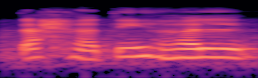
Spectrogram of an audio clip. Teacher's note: جو موٹے پیٹ والی ہا ہے اس میں سیٹی کی آواز نکلے گی، حلق کے درمیانی حصے سے ادا ہوگا۔ جو دو چشمی والی ہا گول ہا ہے اس کو ہم بھاری آواز کے ساتھ پڑھیں گے، ہلکی سینے میں وائبریشن ہوگی، ہم اس کی ادائیگی کرتے ہیں اور یہ منہ کے خالی حصے سے ادا ہوتی ہے۔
